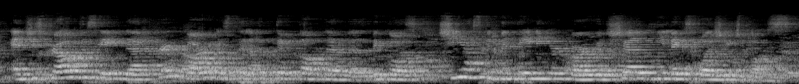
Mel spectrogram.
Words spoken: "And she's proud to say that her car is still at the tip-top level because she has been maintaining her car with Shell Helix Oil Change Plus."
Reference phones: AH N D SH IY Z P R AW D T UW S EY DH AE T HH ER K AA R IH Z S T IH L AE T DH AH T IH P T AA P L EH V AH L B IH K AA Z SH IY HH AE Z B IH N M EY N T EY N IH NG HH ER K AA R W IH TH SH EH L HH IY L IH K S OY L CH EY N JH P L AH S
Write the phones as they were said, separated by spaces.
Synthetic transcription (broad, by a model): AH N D SH IY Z P R AW D T UW S EY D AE T HH ER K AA R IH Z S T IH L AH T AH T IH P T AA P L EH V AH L B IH K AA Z SH IY HH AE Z B IH N M EY N T EY N IH NG HH ER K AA R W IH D SH EH L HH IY L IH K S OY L SH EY JH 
